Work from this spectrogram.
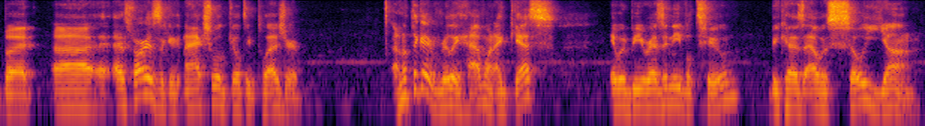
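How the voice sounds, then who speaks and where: A man's voice: mid-range voice, expressive, normal speed, slight background noise. A man chatting casually as a panelist on a gaming show, telling stories and ranting about films in a sweary, jokey way. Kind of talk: casual chat, animated film rant.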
